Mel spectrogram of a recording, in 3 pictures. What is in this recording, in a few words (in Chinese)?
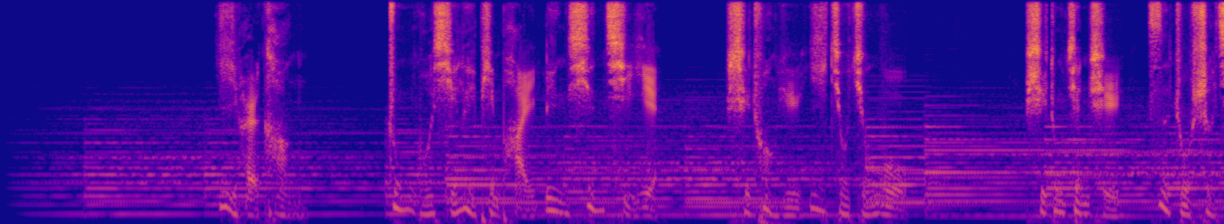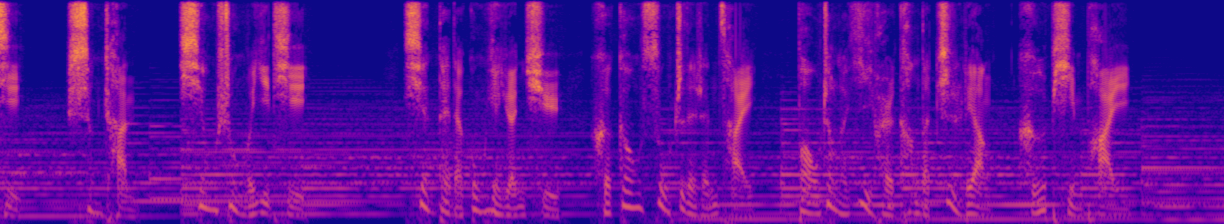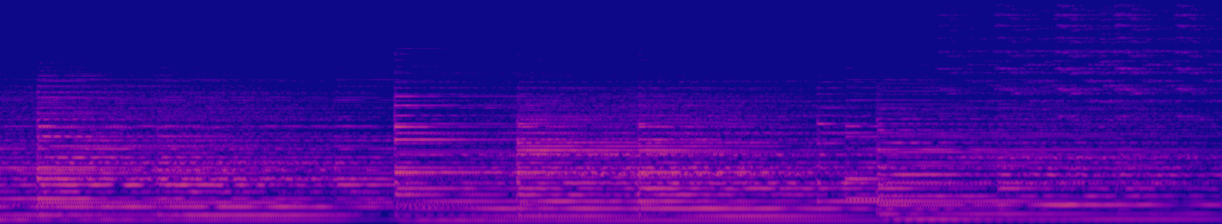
男 鞋业（浑厚 感情）; 意尔康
